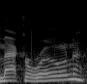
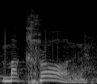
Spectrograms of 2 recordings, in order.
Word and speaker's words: macaron: Now, we always call them macaroon. Macaroon, but it's actually macron is how you pronounce it. Macron. It's French.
